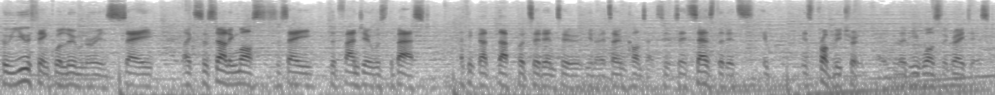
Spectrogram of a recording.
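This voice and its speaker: A man's voice: fairly low pitch, steady tone, moderate pace. A man, an auction car specialist, giving discursive explanations in an interview. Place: large tent with cars on display. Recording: music clearly behind the voice.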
